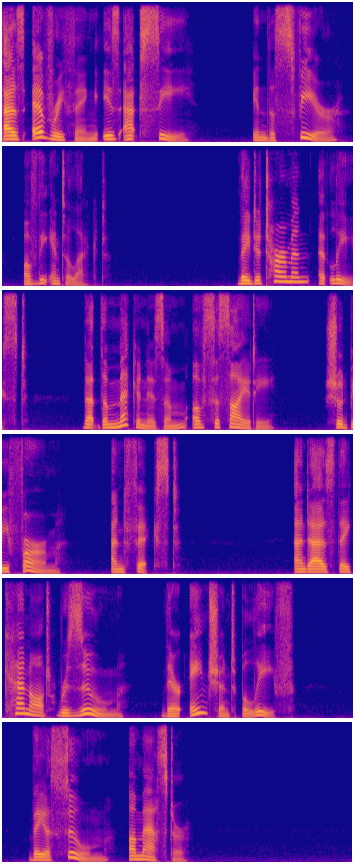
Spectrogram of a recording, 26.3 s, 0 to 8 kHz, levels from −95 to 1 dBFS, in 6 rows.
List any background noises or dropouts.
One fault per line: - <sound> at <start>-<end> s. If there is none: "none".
none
